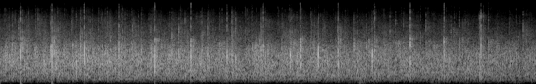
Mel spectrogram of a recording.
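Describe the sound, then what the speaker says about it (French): A hall full of people applauding, dense steady clapping with some individual sharper claps standing out, sustained throughout. "Je veux bien des petits applaudissements."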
